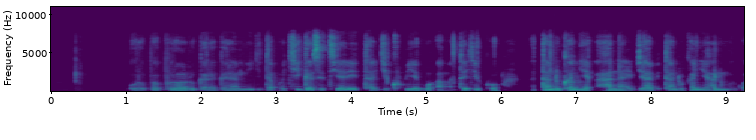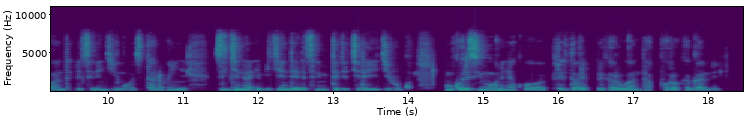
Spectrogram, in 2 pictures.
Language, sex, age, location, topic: Kinyarwanda, male, 25-35, Kigali, government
